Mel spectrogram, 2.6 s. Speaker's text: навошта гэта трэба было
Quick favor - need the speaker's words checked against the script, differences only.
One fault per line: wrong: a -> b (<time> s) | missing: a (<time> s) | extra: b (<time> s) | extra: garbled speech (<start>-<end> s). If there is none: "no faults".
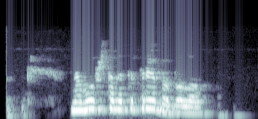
no faults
